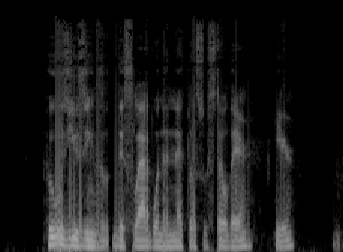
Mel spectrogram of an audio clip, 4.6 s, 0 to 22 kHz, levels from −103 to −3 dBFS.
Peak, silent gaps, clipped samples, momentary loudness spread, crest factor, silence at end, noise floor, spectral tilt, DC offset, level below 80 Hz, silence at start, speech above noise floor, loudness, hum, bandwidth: -32 dBFS; none; under 0.1%; 11 LU; 16 dB; 0.1 s; under -90 dBFS; -6.5 dB/octave; under 0.1%; -68 dBFS; 0.65 s; over 44 dB; -47 LUFS; none; 16 kHz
